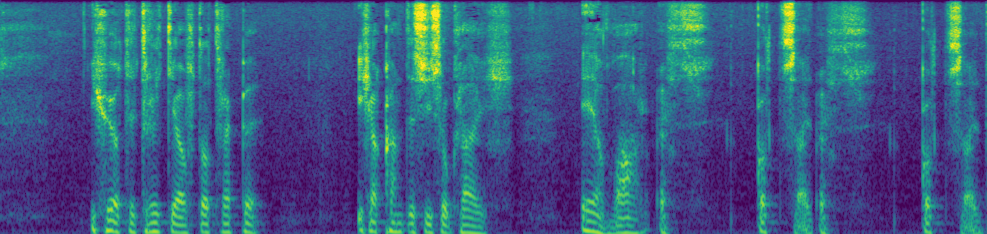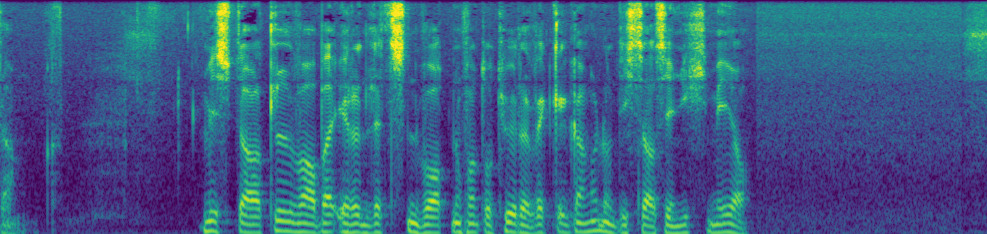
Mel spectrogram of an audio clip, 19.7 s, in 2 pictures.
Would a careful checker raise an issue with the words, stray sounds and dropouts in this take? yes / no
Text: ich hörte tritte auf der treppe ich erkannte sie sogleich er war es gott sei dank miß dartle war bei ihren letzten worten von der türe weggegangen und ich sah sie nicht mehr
yes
